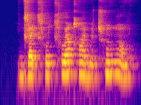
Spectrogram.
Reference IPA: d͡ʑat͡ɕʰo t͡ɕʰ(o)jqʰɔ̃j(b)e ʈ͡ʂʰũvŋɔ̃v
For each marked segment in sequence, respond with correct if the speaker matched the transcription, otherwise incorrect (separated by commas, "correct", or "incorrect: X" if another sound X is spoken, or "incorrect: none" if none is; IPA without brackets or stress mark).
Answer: correct, correct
